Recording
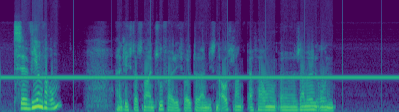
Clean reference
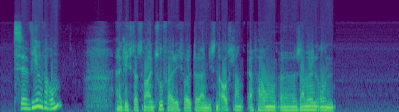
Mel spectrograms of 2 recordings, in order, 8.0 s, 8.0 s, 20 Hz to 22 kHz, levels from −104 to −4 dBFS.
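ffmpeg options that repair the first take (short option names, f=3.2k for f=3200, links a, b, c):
-af "adeclick=t=4,bandreject=f=1.3k:w=30,asetnsamples=n=441:p=0,asendcmd='0.93 volume volume 6.5dB',volume=0dB"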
